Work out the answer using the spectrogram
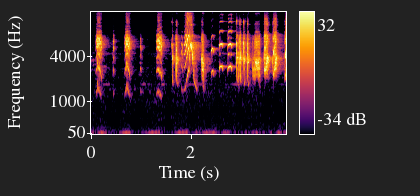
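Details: Long-tailed shrike in energetic song, meant to stir a quiet shrike into answering: spaced scratchy chips at first, then a faster, denser stream of harsh notes and twittering accelerating toward the end.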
